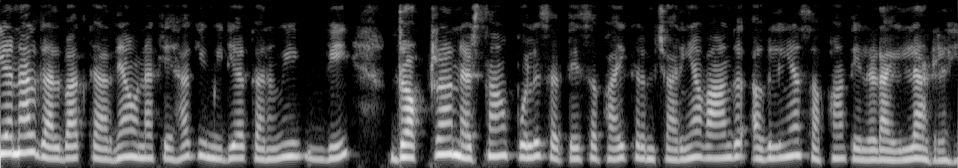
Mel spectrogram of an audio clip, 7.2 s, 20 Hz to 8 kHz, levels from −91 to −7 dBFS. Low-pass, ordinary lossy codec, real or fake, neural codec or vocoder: 7.2 kHz; none; fake; codec, 16 kHz, 16 kbps, FunCodec, trained on Chinese and English, 50 frames a second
